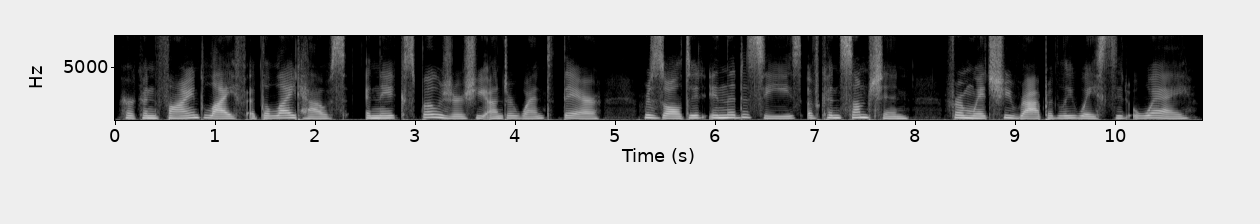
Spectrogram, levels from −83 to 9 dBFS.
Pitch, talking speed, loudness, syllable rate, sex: 210 Hz, 130 wpm, -19 LUFS, 4.7 syllables/s, female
